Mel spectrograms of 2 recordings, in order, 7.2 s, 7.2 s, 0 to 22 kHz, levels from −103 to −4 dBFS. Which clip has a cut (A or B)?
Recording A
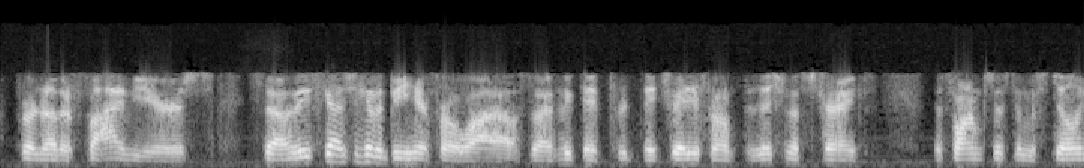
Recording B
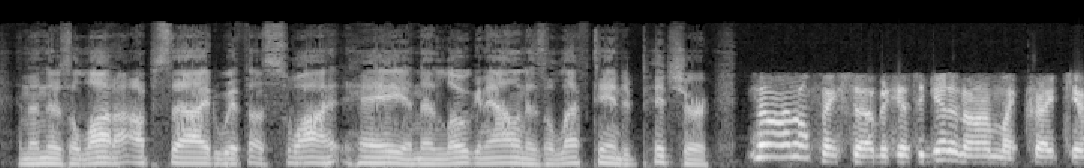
B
